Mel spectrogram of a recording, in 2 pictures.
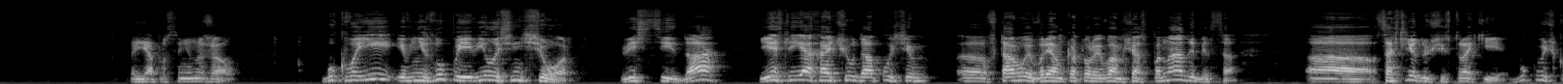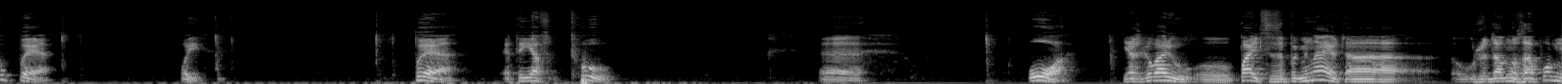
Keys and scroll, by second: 2.8 i, 11.1 Escape, 16.3 p, 17.8 Escape, 19.4 p, 21.0 Escape, 25.6 o.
